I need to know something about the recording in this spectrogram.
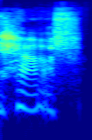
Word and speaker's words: half: Listen to me say these words: walk, talk, and half. Did you notice that even though all these words have an L in their spelling, I didn't pronounce them?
